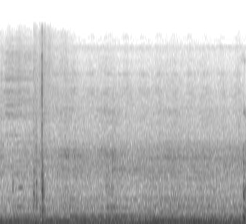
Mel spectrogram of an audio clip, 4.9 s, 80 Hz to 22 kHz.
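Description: A 2005 car with a GM 4T65-E automatic transmission runs in gear on jack stands, its wheels turning under a steady low engine and drivetrain rumble with a single brief tick near the start.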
